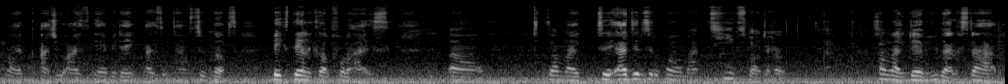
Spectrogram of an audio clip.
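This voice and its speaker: Chatty woman vlogging from her phone. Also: medium pitch. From St. Louis, Missouri. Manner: chatty and candid, talks straight to viewers. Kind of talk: casual vlog chat. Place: grocery store and parked car. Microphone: phone held at arm's length. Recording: loud background noise from phone.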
